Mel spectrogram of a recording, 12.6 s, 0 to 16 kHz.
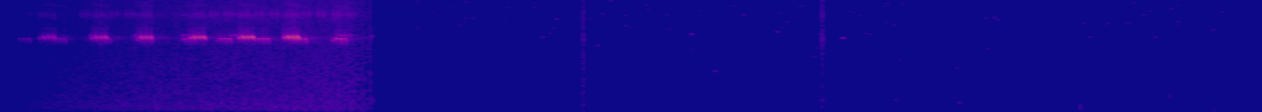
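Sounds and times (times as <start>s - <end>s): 
crickets chirping in high shrill pulses: 0.4s - 3.7s.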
